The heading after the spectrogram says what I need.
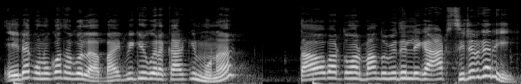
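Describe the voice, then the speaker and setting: Casting: henpecked young cartoon husband, played by a woman, high-set animated voice, Bangladeshi accent, incredulous complaining. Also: fast talker. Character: exasperated, henpecked young husband pleading with wife. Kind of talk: comic cartoon dialogue in colloquial dialect.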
